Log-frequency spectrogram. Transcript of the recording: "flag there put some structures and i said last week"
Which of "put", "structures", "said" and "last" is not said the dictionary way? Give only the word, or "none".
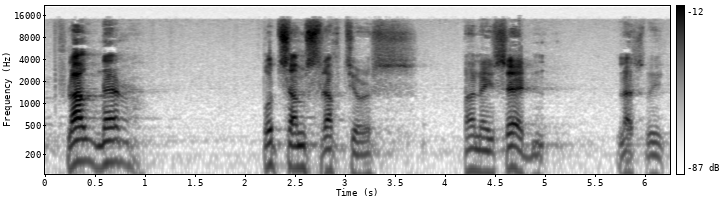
structures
